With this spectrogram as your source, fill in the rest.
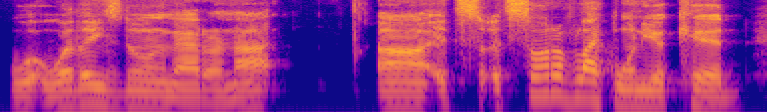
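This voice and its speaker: A man's voice: mid-range voice, big pitch swings, fairly quick, no echo, studio quality. A man hosting a casual call-in chat, talking in a laid-back, slangy way with frequent restarts. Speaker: show host.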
